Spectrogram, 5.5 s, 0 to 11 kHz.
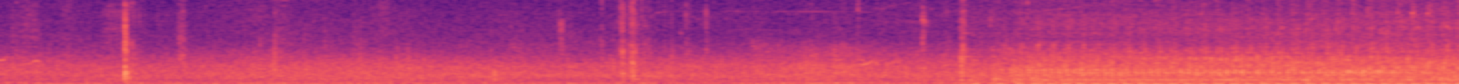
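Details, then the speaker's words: Honda Vario 150 scooter, engine and CVT sound check during used-bike review: steady, even idle putter firming slightly as throttle is blipped, no knocks or rattles; engine smooth. Normal idle. "Nah, untuk mesin dan CVT bisa dicek suaranya."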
